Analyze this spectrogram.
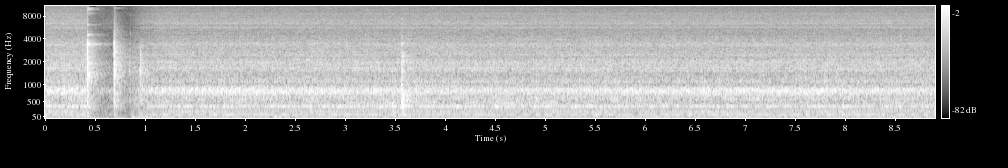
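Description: KitchenAid stand mixer motor running steadily as its beater turns through thick brownie batter. There is a brief dropout with a few clicks about half a second in, and a single click a few seconds later.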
